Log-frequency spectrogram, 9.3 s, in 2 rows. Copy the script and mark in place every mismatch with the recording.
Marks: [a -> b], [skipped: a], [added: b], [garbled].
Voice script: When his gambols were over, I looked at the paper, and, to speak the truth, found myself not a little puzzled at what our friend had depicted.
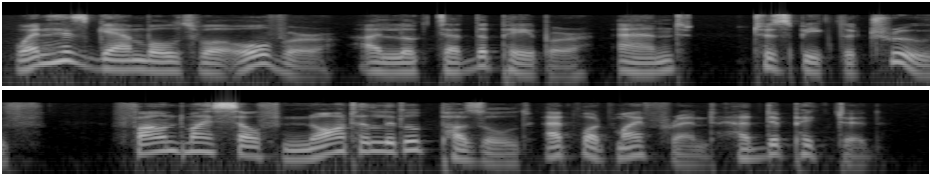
When his gambols were over, I looked at the paper, and, to speak the truth, found myself not a little puzzled at what [our -> my] friend had depicted.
